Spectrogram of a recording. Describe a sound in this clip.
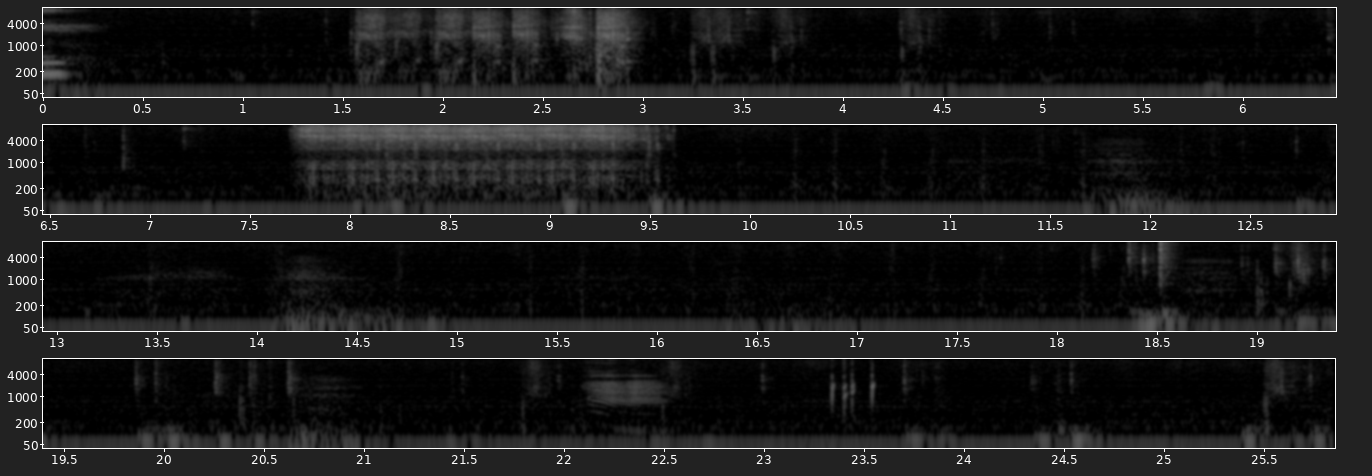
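Footsteps tread softly on grass and stone.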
